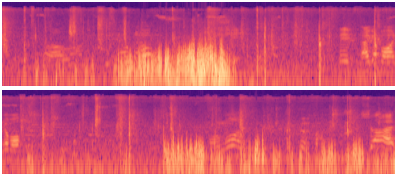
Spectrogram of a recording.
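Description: Basketball bouncing on an outdoor asphalt court, with sharp knocks scattered through and players' voices in the background. The loudest thing is a low noise that lasts about a second and a half, starting near the beginning, with a shorter, weaker one later.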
